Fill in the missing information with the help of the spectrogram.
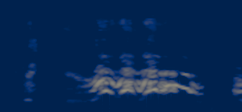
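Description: A dog whimpers in a long, wavering, high-pitched whine, with short sharp yelps just before and after it, moderately loud, while the man holding it is ordered to put it down.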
